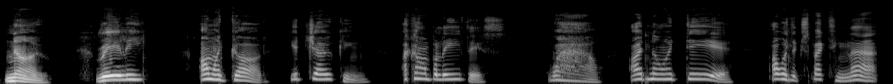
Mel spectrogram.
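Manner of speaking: mock amazement, pitched high and loud; high, gushing fake astonishment; sarcastically. A narrator's reading. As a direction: overplay the surprise to mock him. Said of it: "I said sarcastically with a smile".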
